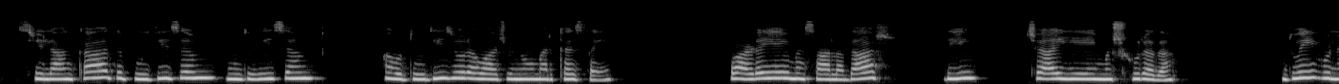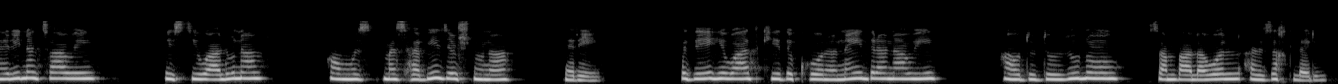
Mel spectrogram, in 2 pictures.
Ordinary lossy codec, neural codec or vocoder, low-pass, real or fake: none; codec, 16 kHz, 16 kbps, FunCodec, trained on LibriTTS, 50 frames a second; none; fake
